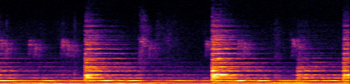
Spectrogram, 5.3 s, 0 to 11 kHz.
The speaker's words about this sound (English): The big grandfather clock ticks 5 times.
